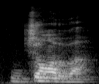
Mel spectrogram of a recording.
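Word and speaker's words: genre: one here which is g inspired is java jarva for example a musical jarva a cultural jarva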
